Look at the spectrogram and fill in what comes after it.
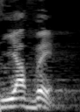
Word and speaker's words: Yahweh: So it's pronounced Yahweh. Yahweh is the covenant-keeping name of God.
